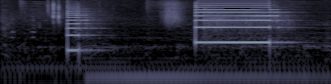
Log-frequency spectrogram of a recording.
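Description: Game-show countdown timer beeping as the time runs out: a short beep about half a second in, then a longer, higher-pitched final beep about a second and a half in that signals time is up.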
